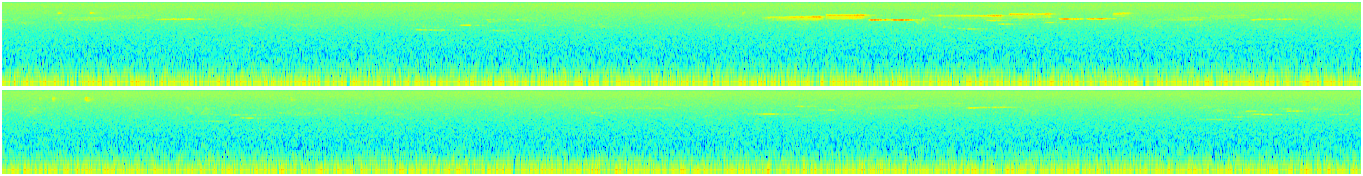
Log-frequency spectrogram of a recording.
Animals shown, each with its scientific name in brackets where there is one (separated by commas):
Black-throated Green Warbler (Setophaga virens), Yellow-rumped Warbler (Setophaga coronata), Red-eyed Vireo (Vireo olivaceus), Hermit Thrush (Catharus guttatus)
